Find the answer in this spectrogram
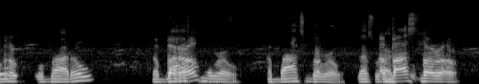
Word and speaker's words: Baraou: Baraou, Abass Baraou.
